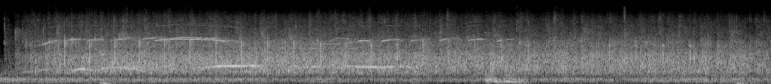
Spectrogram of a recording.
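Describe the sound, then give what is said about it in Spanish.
Steady, dense applause from an audience welcoming ESA astronaut Pedro Duque, many hands clapping at once in a loud sustained wash that holds its level throughout, with a few brief whistles and cheers on top. “Quiero que le deis un fuerte aplauso a quien será nuestro comandante, el astronauta de la ESA, Pedro Duque.”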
